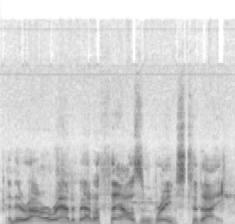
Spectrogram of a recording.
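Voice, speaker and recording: Male wildlife presenter, easygoing, slightly high voice, faint outdoor noise. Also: steady tone, quick pace, fairly bright tone, dull audio. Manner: easygoing, talks to his dog. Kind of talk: presenting to camera.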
